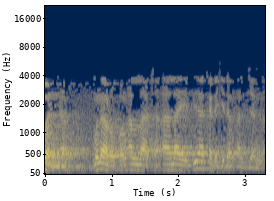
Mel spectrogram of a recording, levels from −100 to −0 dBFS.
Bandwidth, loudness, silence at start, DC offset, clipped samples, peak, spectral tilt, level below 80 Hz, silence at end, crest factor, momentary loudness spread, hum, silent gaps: 4.6 kHz; -26 LUFS; 0 s; under 0.1%; under 0.1%; -8 dBFS; -4 dB/octave; -68 dBFS; 0 s; 18 dB; 8 LU; none; none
